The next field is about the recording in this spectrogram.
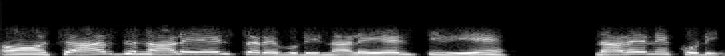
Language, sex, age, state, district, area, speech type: Kannada, female, 30-45, Karnataka, Mandya, urban, conversation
